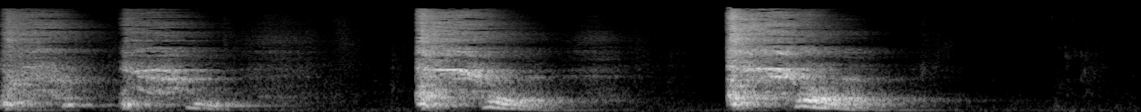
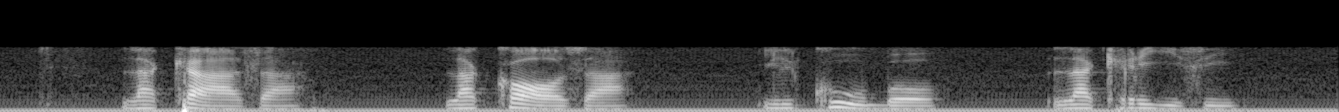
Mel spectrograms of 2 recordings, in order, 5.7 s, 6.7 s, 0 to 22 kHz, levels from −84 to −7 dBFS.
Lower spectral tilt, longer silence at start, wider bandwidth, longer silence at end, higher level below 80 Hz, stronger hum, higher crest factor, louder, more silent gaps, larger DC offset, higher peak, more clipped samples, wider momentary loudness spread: second, -2 dB/octave vs -10.5 dB/octave; about the same, 0 s vs 0 s; first, 16 kHz vs 4 kHz; first, 1.2 s vs 0 s; second, -66 dBFS vs -28 dBFS; second, none vs 50 Hz at -30 dBFS; about the same, 22 dB vs 22 dB; about the same, -21 LUFS vs -21 LUFS; neither; second, under 0.1% vs 1%; second, -4 dBFS vs 0 dBFS; neither; about the same, 20 LU vs 18 LU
